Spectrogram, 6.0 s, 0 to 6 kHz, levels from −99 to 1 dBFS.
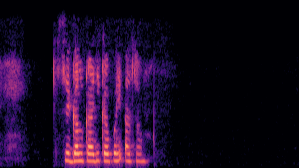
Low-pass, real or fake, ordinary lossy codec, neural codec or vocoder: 5.4 kHz; real; Opus, 64 kbps; none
